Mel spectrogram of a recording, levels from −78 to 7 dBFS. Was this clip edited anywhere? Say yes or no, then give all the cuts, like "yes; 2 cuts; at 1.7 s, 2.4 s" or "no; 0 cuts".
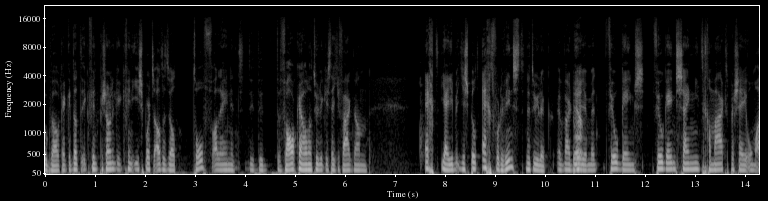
no; 0 cuts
